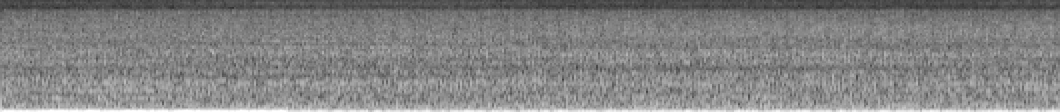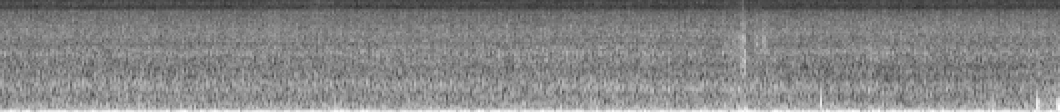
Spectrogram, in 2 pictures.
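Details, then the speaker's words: Car engine after overhaul for a missing/no-pickup problem, first start; steady, even idle with soft regular beat and no knocks, slightly high revs pending tuning, a little smoke from spilled oil. Normal idle. "আলহামদুলিল্লাহ খুব সুন্দর চলতেছে। Sound একটু বেশি, race বেশি আছে এখানে, কারণ ফার্স্ট টাইম স্টার্ট করছি।"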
